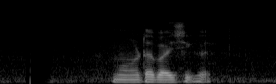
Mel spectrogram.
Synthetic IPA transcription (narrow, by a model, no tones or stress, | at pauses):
mɔʈabajsikaj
